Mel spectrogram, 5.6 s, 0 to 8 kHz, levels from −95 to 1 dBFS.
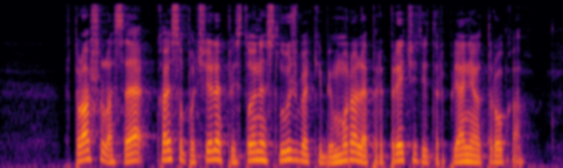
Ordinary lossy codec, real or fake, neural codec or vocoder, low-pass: none; fake; codec, 16 kHz, 16 kbps, FreqCodec, larger model; 7.2 kHz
